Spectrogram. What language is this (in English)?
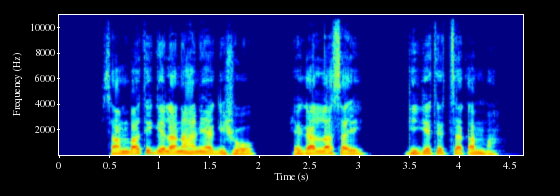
Gofa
